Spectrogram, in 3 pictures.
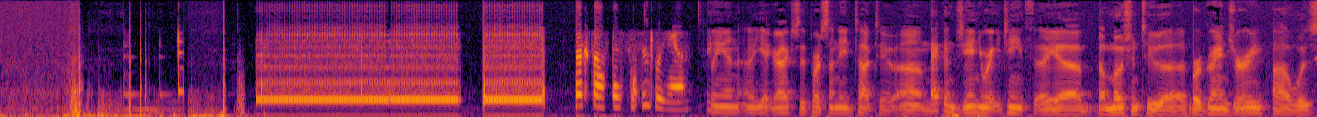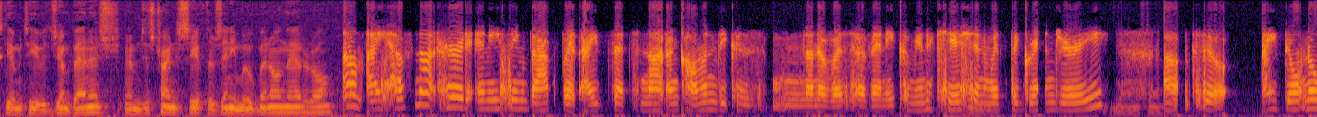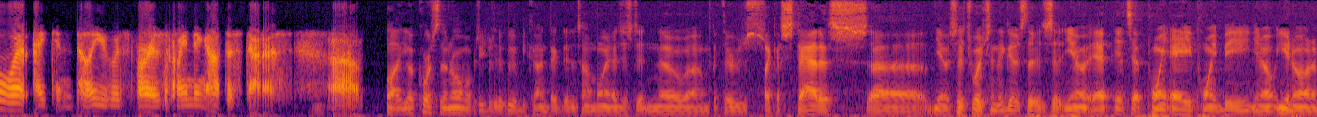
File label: Phone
